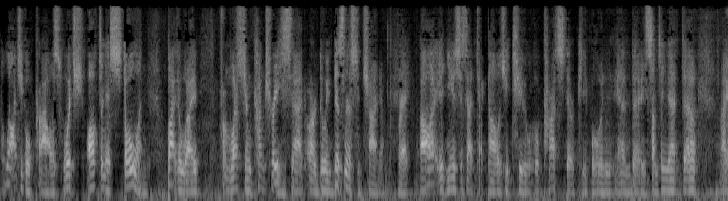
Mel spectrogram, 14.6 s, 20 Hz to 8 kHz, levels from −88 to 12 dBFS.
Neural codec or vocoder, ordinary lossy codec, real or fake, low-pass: codec, 16 kHz in and 24 kHz out, 0.6 kbps, FireRedTTS-2 codec; MP3, 32 kbps; fake; 7.2 kHz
